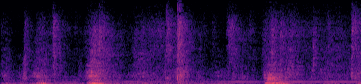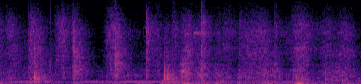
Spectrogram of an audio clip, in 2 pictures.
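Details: A Miniature Australian Shepherd gives short, low growling bursts while playing tug of war with a new toy, as a person speaks nearby.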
